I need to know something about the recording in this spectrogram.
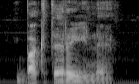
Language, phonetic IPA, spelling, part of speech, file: Polish, [ˌbaktɛˈrɨjnɨ], bakteryjny, adjective, Pl-bakteryjny.ogg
